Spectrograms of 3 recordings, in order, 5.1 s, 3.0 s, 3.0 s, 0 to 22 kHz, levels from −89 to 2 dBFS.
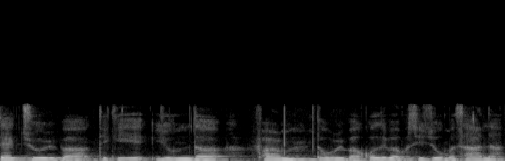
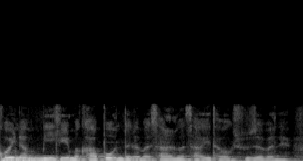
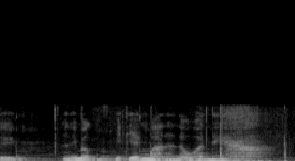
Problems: background sounds at intervals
